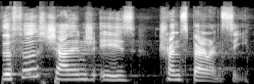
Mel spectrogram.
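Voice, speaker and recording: With a French accent, a woman talks at a moderate pace in a fairly high pitch. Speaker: marketing tech executive. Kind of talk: conference presentation. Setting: stage with audience.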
